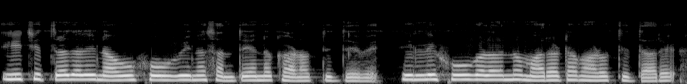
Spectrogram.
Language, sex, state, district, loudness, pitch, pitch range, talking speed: Kannada, female, Karnataka, Bangalore, -12 LUFS, 200 Hz, 185-220 Hz, 85 wpm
